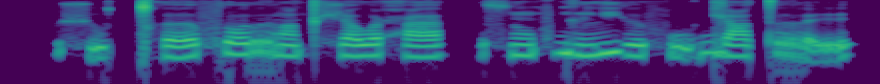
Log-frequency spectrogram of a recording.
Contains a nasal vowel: yes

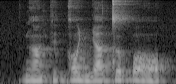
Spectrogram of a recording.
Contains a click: no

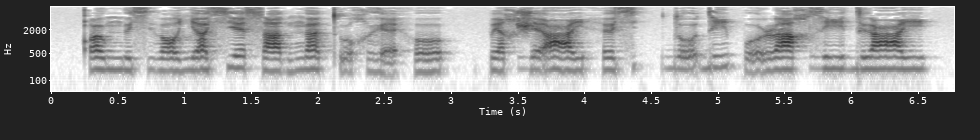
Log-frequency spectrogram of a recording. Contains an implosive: no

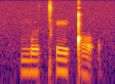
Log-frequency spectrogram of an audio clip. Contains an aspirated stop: yes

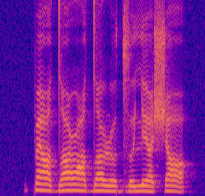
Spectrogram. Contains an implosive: no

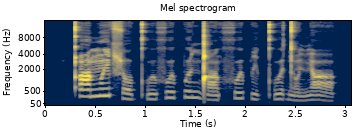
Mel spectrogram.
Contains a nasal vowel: yes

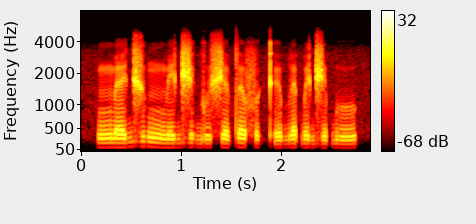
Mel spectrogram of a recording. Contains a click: no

